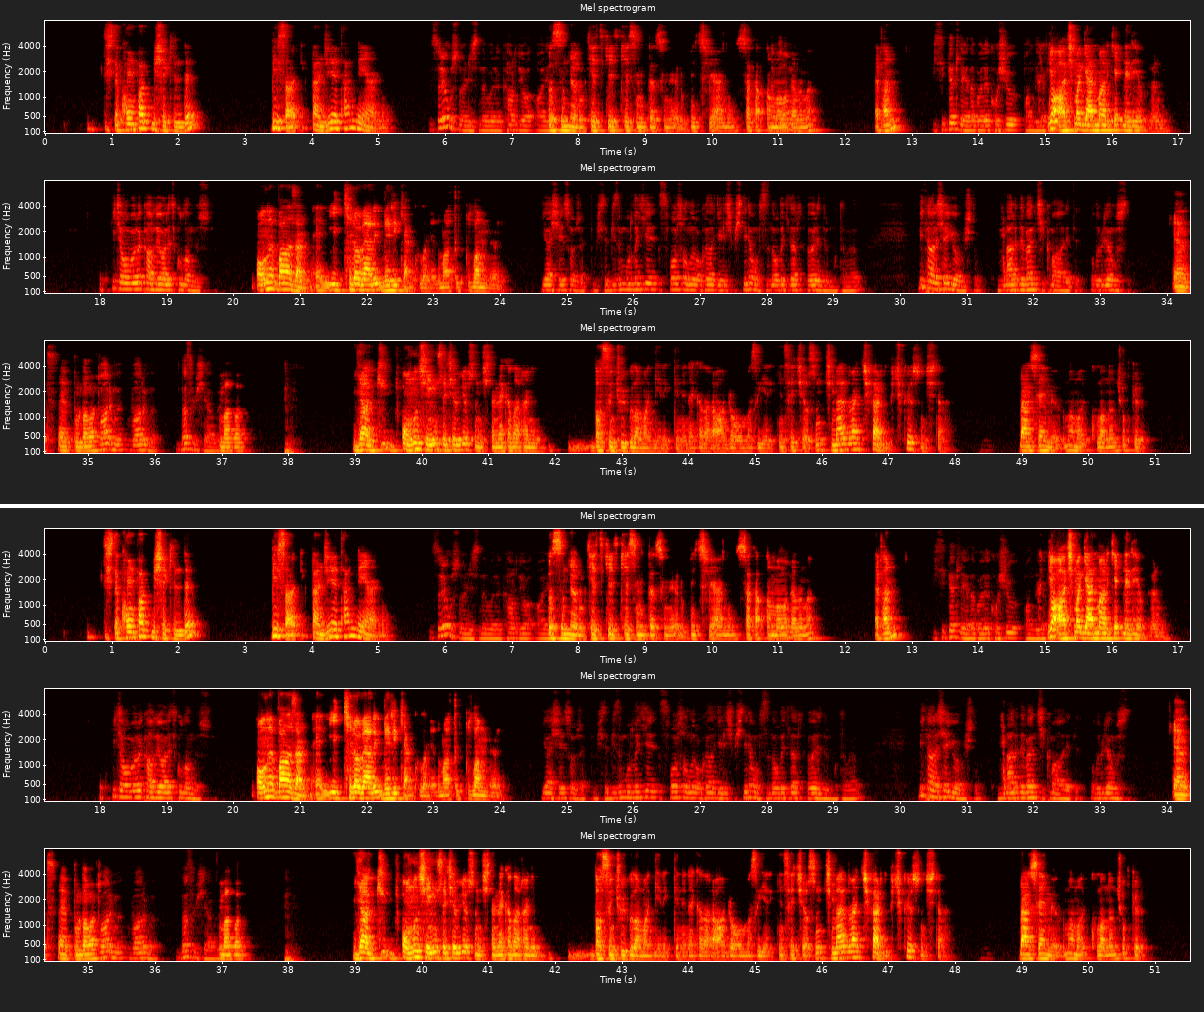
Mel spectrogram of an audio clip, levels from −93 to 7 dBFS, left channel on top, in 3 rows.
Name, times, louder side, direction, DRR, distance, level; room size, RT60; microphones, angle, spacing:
voice 1, 0.6-2.3 3.4-5.1 7.5-11.5 12.4-12.9 15.0-16.8 20.3-24.0 34.1-35.2 37.0-37.4 39.0-41.8 42.2-47.9 49.0-50.8, right 3 dB, 75° right, 1.3 m, -28 dB
voice 2, 5.8-7.9 11.0-11.3 13.3-15.3 16.5-16.7 18.2-19.6 24.6-29.4 30.3-31.2 31.5-32.6 32.9-33.4 35.1-36.0 36.3-37.0 37.9-38.0, left 1 dB, 85° left, 3.5 m, -38 dB
12.0 x 4.6 x 4.5 m
head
